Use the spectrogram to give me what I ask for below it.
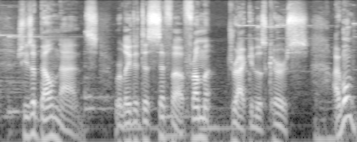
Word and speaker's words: Sypha: And if you're going to come down on me in the comments about my pronunciation of Siffa, feel free to pretend I called her Sypha instead, so that it fits into your nerdy Netflix universal continuity. It's Siffa though, if you're curious.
